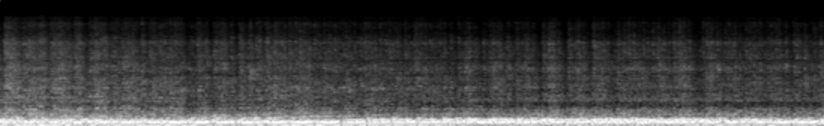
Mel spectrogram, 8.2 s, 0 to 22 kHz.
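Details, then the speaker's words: Trans Am V8 after replacing the corroded knock sensor with a new GM AC Delco part and a new harness, old code cleared: deep, steady, loud rumble while idling and revving with no knocking, ticking or misfire; healthy. "Alright guys, we got the knock sensors changed. I already started up, cleared the old code. Let's go ahead and let you guys hear it for the first time."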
